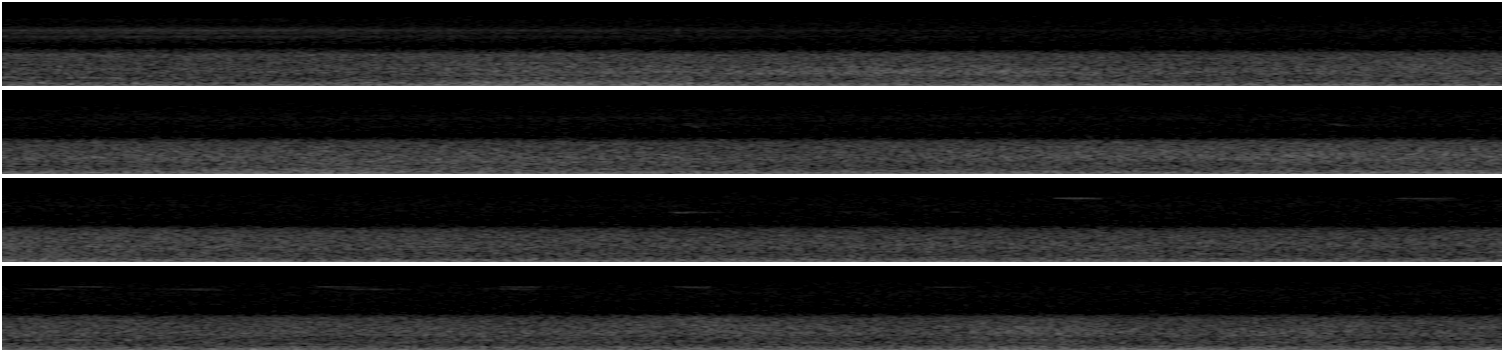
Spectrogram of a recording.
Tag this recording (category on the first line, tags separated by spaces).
Soundscapes > Nature
nature natural-soundscape field-recording soundscape raspberry-pi meadow alice-holt-forest phenological-recording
